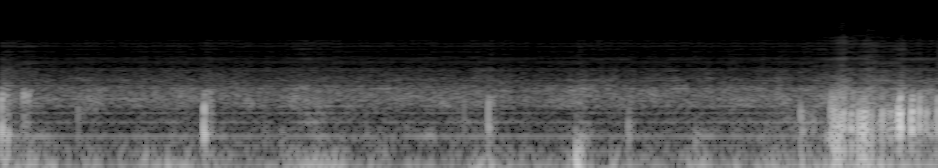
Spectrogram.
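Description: Low gurgling and rumbling with scattered soft pops, ending in a louder growl; ordinary stomach growling.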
